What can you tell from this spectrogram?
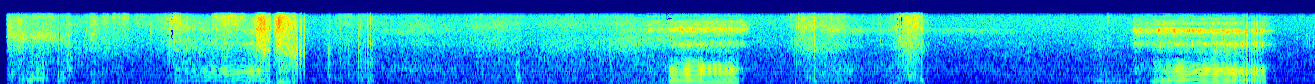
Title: Hugo (Boss) The Pug - Snoring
